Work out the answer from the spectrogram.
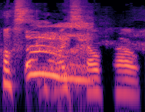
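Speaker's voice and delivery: put-on voice. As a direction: sound like a silly stranger. Character voice in sketch.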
